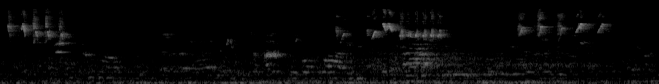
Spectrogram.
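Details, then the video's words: Titimplik, or branjangan apung bush lark, a rice-field bird, recorded as masteran for training other birds: dense buzzy high trills at the start, softer scattered chirps, then more loud trilled bursts. "MASTERAN BURUNG BRANJANGAN APUNG (TITIMPLIK)"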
